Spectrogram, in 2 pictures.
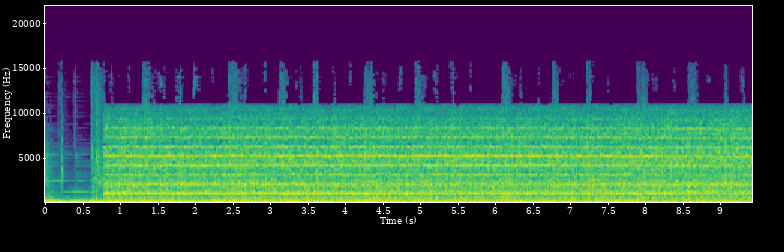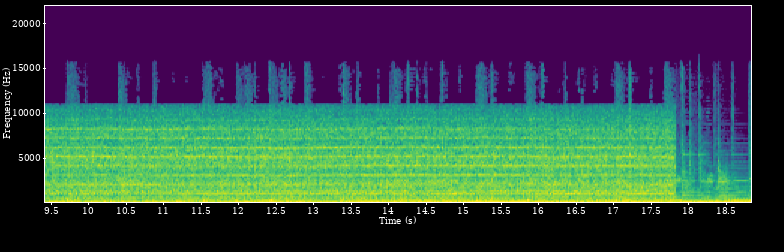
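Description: Rock music over the steady, high whine of a Wachs DW208 diamond wire saw cutting through a water pipe. The machine sound comes in under a second in and cuts off just before the end.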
